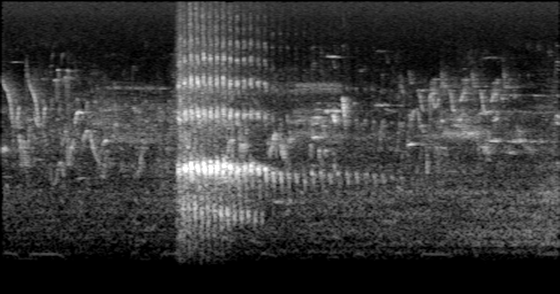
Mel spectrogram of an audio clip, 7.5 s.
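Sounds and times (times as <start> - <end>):
birds: 0.0 - 7.4
mourning dove calling: 2.3 - 4.6.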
